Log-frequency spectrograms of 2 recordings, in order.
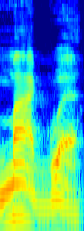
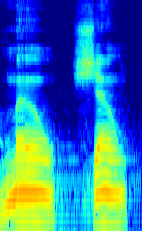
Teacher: O oral ele é aberto, o nasal ele tem essa nasalização.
